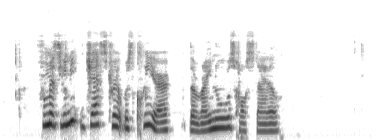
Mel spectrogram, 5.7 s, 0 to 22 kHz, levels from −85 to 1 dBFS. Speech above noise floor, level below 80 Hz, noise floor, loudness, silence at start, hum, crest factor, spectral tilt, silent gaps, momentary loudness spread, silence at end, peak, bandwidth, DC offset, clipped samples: 56 dB; -66 dBFS; -80 dBFS; -24 LUFS; 0.6 s; none; 18 dB; -4.5 dB/octave; none; 10 LU; 1.5 s; -8 dBFS; 9.8 kHz; under 0.1%; under 0.1%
